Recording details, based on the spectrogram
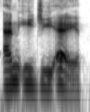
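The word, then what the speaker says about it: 那个: So it's NEGA, and some people say it's pronounced nay, and then ga, and you can understand why people would pretend to be angry about But that.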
